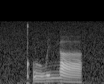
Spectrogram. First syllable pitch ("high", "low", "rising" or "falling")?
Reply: low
